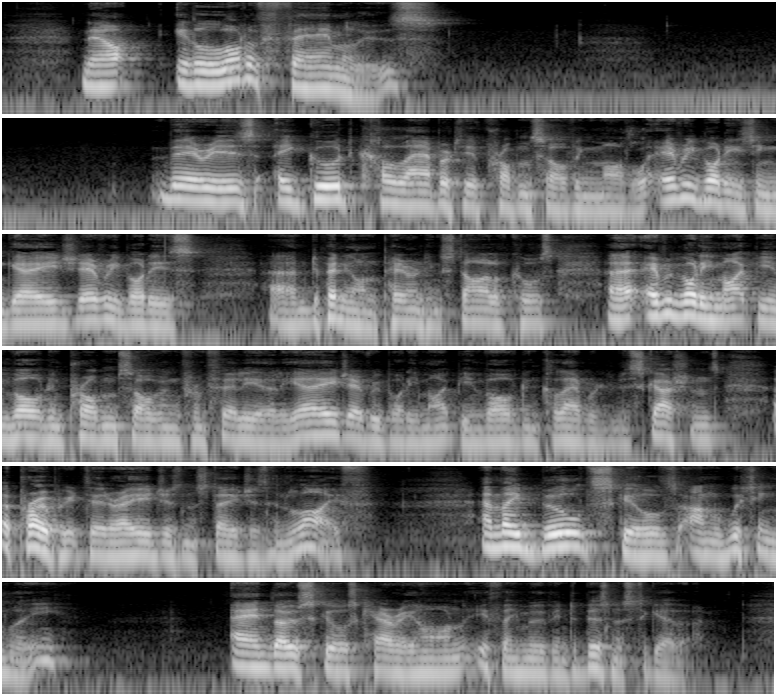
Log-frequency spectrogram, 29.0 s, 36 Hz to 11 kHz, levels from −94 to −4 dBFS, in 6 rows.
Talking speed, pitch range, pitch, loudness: 135 wpm, 105-135 Hz, 115 Hz, -27 LUFS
